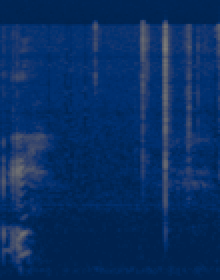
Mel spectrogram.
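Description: Fingernails handling a paper sticker on a planner page: a few short, sharp clicks and taps about a second and a half in, as a sticker is peeled up and pressed down.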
